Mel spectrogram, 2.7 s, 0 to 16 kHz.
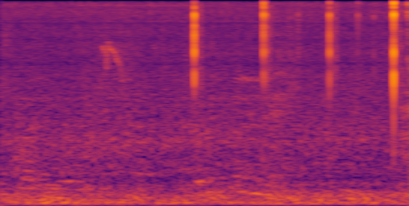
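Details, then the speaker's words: VW Polo 6N automatic stuck in gear 3, valve body solenoid bench-tested with battery power: four sharp, crisp clicks over low rumble; solenoid working normally. "so let me try out and see if you can hear the clicking sound yeah you can hear it from far"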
